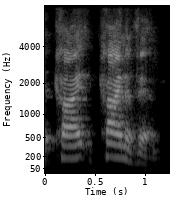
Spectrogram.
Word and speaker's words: Cynefin: I was thinking about, I came across this decision framework called the Kinefin, and it's spelled CYNEFIN.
